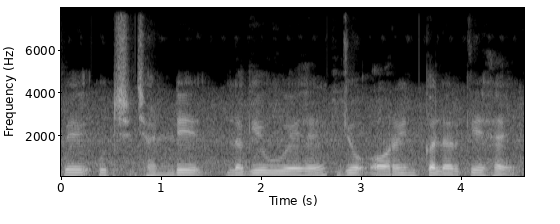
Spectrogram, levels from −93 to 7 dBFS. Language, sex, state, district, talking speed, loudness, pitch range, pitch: Hindi, male, Maharashtra, Nagpur, 140 wpm, -22 LUFS, 115-130 Hz, 125 Hz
